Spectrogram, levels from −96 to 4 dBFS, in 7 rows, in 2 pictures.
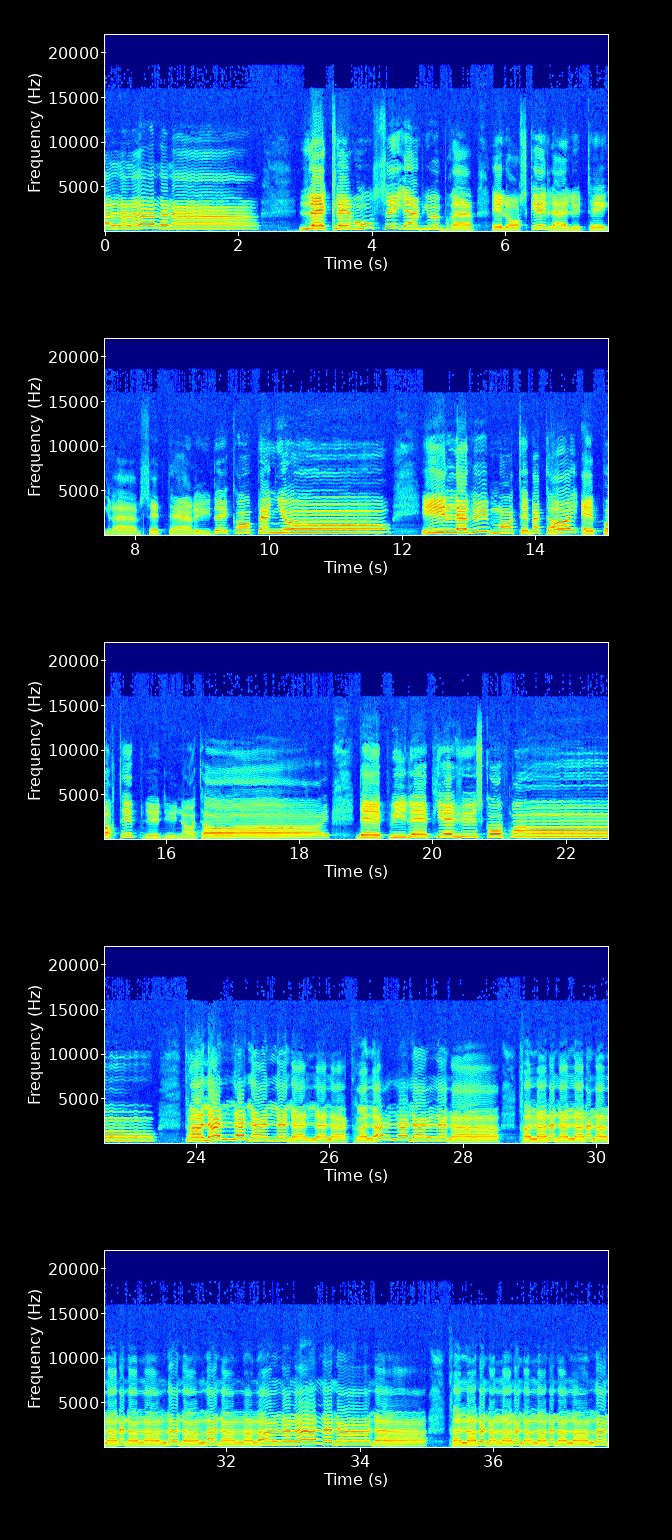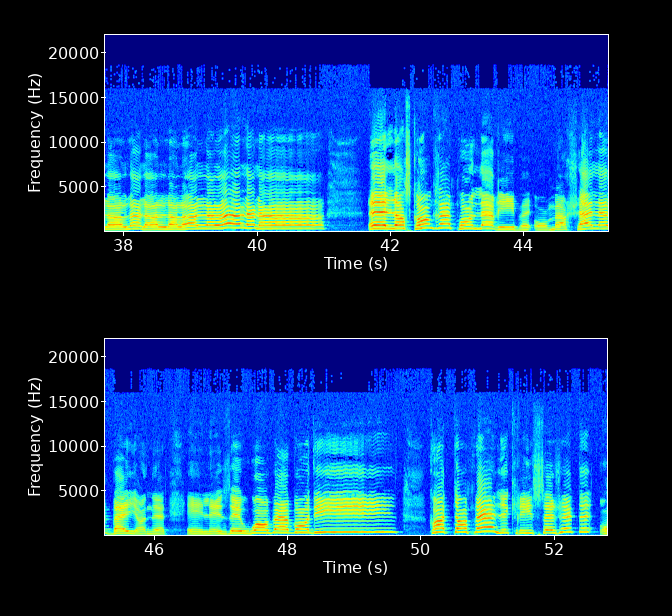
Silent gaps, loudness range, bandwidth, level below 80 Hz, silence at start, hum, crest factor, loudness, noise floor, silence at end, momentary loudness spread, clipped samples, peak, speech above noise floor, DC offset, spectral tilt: none; 5 LU; 19 kHz; -64 dBFS; 0 s; none; 18 dB; -21 LUFS; -52 dBFS; 0 s; 12 LU; under 0.1%; -4 dBFS; 30 dB; under 0.1%; -1 dB/octave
